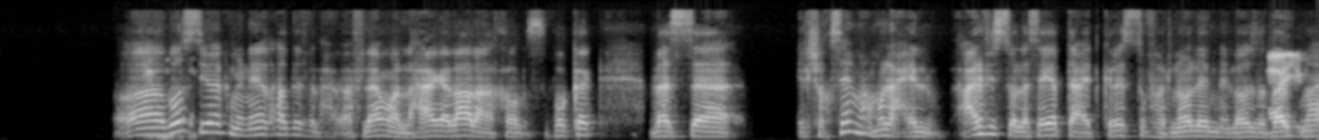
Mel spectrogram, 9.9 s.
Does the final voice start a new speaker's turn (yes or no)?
yes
